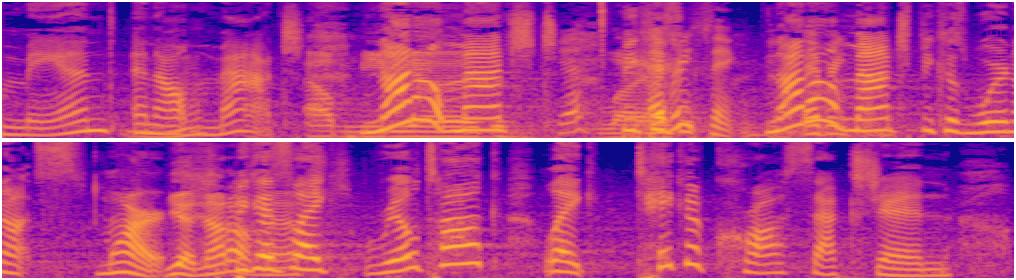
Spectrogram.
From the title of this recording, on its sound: Live From One Eight Distilling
